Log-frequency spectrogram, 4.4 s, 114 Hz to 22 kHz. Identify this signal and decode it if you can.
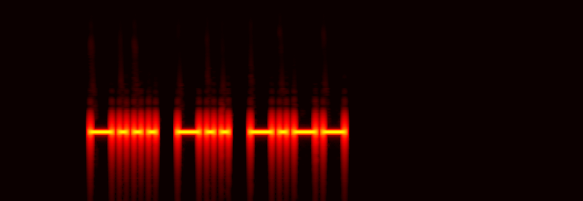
Morse code, heard as a keyed tone, about 21 wpm, 700 Hz. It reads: BDY
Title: USA Call Sign Postfixes - 3 Letters 22wpm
